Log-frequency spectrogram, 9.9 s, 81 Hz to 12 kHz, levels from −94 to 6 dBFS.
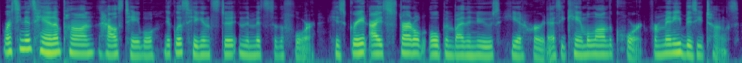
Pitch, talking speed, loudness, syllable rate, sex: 170 Hz, 225 wpm, -19 LUFS, 5.3 syllables/s, female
